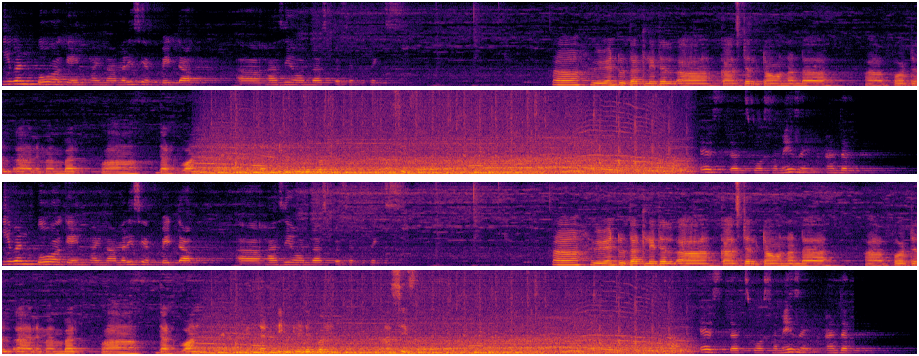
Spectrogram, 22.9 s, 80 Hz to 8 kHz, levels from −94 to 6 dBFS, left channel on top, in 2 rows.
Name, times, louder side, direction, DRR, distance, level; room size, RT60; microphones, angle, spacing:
voice 1, 0.0-2.4 2.9-4.2 19.6-22.1, right 3 dB, 75° right, 2.1 m, -27 dB
voice 2, 6.9-10.4 10.8-14.0 14.5-15.7 16.2-16.8, right 3 dB, 45° right, 0.7 m, -21 dB
Crowd, 13.8-20.1, equal, 10° left, 0.7 m, -20 dB
29.0 x 23.5 x 8.1 m
head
